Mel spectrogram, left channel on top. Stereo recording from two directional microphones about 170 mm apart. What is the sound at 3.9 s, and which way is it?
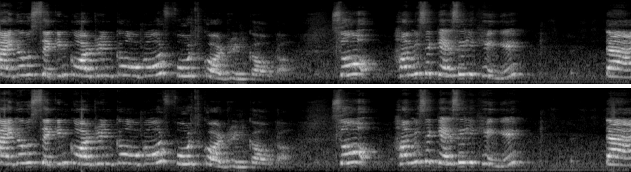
A woman's voice, 15° right (ahead or behind).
